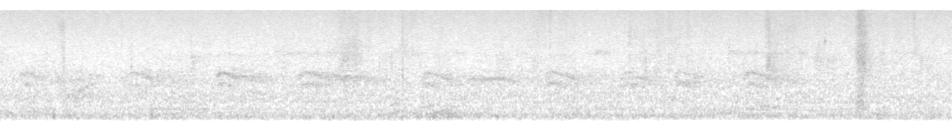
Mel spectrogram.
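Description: Faint bird calls: a run of short wavy calls, about two a second, that starts about a second in and stops after about five seconds, over quiet outdoor ambience. A single sharp click near the end.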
